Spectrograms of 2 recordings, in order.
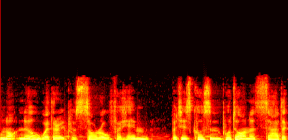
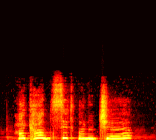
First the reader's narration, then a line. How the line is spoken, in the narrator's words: sobbed the boy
